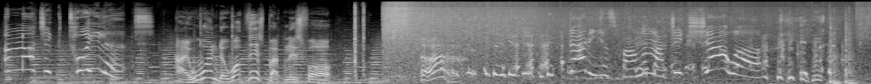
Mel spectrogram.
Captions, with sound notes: A magic toilet! I wonder what this button is for. (LAUGHING) Daddy has found the magic shower!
